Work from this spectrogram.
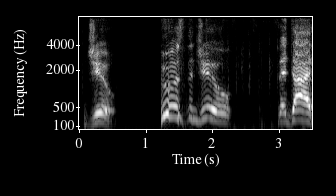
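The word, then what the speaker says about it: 十: It's Jew. It's a Christian cross and it's pronounced Jew.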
